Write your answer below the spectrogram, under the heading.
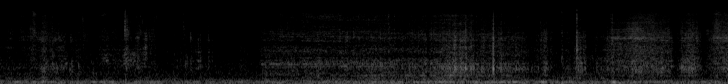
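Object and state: Framed canvas painting being wiped.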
